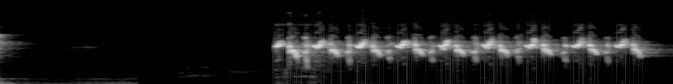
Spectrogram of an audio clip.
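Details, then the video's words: Female yellow-vented bulbul calling a male, combative style: after a quiet stretch, a clean, steady, fast series of lilting, bouncing notes repeated about three times per second for three seconds. "trucukan gacor SUARA NGGARUDA TARUNG ROPEL"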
